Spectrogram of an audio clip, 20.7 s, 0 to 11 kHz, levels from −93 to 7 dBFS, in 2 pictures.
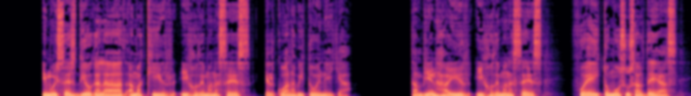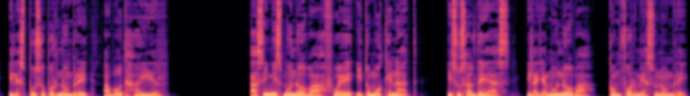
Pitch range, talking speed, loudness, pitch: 90-130 Hz, 135 wpm, -13 LUFS, 105 Hz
